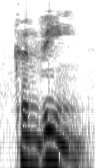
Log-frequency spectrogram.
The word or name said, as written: Convene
